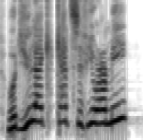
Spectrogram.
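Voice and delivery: put-on high, squeaky mouse voice with a French accent. Reading Alice aloud, the mouse answers Alice about cats, Ratatouille-style French mouse voice. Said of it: "This is like Ratatouille".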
